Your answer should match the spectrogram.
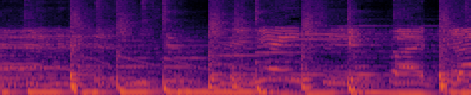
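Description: Reggae record playing from vinyl, with a deep, heavy bass line under regular drum hits and a sliding melody line above.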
